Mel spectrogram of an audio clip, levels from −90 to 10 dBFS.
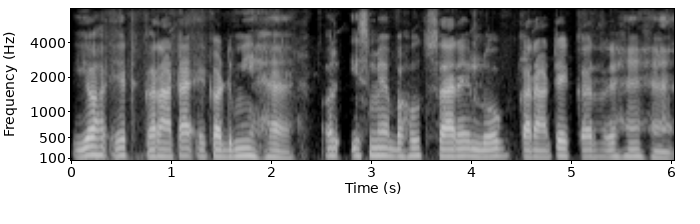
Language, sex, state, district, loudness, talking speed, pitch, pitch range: Hindi, male, Jharkhand, Palamu, -19 LUFS, 140 wpm, 135 Hz, 130-145 Hz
